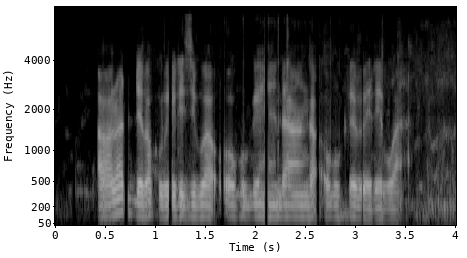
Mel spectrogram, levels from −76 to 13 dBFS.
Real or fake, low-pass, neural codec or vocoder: fake; 7.2 kHz; codec, 16 kHz, 8 kbps, FunCodec, trained on Chinese and English, 25 frames a second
